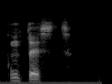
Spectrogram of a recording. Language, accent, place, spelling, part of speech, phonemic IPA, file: French, France, Lyon, conteste, noun / verb, /kɔ̃.tɛst/, LL-Q150 (fra)-conteste.wav
- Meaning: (noun) only used in sans conteste (“no doubt”); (verb) inflection of contester: 1. first/third-person singular present indicative/subjunctive 2. second-person singular imperative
